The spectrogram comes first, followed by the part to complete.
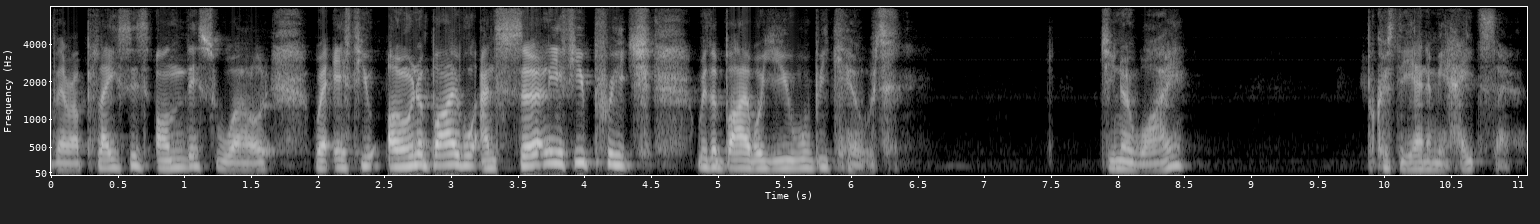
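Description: A man preaching a sermon and interviewing a church member on stage, emphatic and swinging between hushed and loud. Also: a little high. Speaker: pastor. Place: church service.

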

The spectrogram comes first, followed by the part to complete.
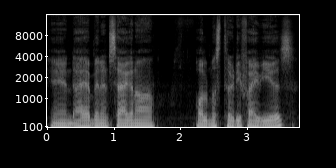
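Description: A man in his seventies from Pakistan, a podcast guest who speaks in a measured, formal way with dry replies. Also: fairly low pitch, monotone, a little mellow, no room sound. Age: 70s. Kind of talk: podcast interview.

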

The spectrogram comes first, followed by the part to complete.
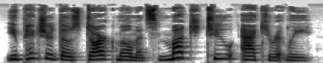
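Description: A woman playing a shrewd, composed newspaper reporter, measured and accusatory, in 1940s-style radio drama. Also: a little high, lively intonation, fairly bright tone. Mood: explaining, grave.

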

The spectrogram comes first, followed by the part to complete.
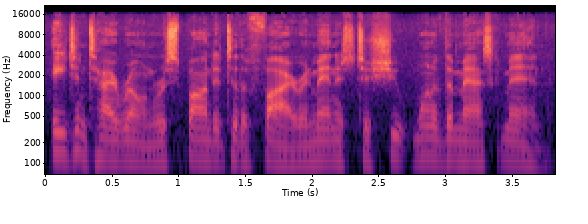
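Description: A man's voice: on the low side, a little fast. A man reading scripted narration for a crime thriller audio drama. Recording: faint rain and traffic ambience. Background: rain, vehicle sounds.

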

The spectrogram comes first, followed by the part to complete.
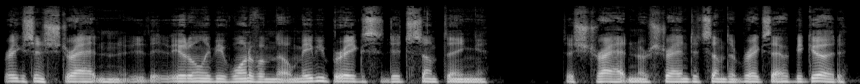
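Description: A man hosting a bedtime podcast, rambling in a halting, meandering way with a gravelly, creaky voice. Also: medium pitch, little pitch movement, no room sound, clean studio sound. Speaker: podcast host. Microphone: close podcast microphone.

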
